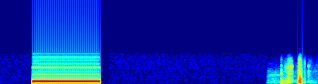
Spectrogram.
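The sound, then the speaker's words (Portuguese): A telephone call tone on an outgoing call: one steady, even electronic beep about a second long, then quiet and a brief soft rustle. “Eu vou ligar agora pra Dona Prudência.”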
